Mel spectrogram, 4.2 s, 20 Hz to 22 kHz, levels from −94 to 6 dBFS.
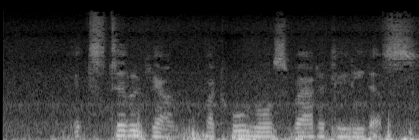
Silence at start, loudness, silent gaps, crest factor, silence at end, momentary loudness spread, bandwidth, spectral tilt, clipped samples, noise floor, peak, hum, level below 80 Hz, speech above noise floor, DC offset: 0.05 s; -26 LUFS; none; 18 dB; 0 s; 14 LU; 14 kHz; -7 dB/octave; under 0.1%; -44 dBFS; -6 dBFS; none; -30 dBFS; 21 dB; under 0.1%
